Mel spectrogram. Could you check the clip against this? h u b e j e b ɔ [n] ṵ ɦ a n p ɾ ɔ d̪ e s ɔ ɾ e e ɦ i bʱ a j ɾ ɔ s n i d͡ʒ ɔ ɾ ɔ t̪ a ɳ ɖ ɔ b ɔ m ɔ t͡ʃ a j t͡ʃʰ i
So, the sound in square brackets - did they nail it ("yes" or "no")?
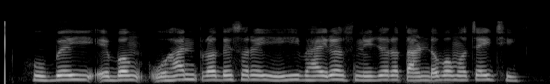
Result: no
